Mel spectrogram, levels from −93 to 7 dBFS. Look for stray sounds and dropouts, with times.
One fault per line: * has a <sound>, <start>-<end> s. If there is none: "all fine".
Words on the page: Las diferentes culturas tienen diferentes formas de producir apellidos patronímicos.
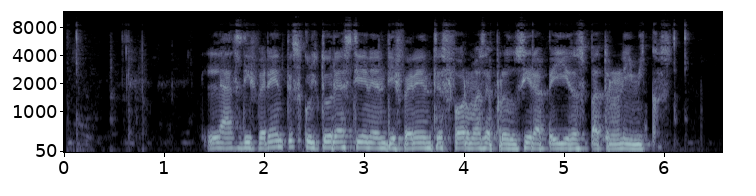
all fine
